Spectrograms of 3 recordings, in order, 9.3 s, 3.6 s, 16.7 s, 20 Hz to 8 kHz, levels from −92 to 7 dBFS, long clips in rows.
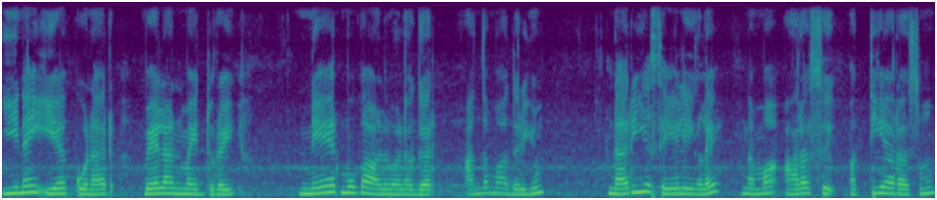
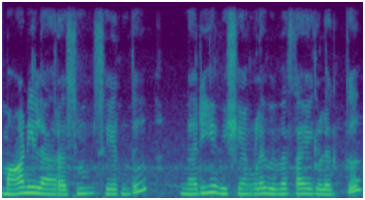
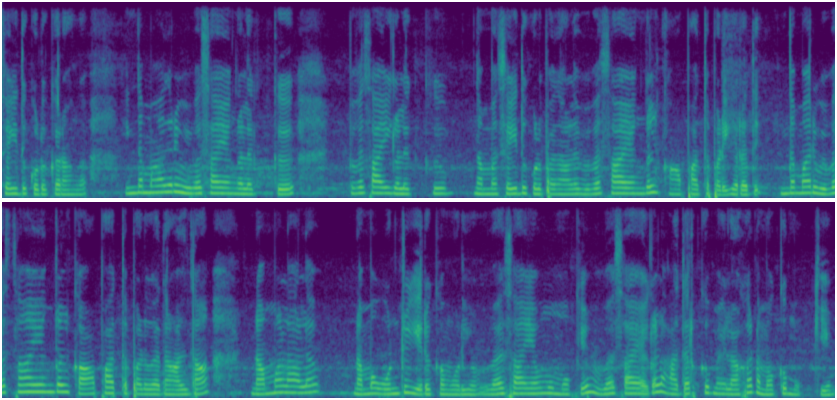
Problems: constant background noise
